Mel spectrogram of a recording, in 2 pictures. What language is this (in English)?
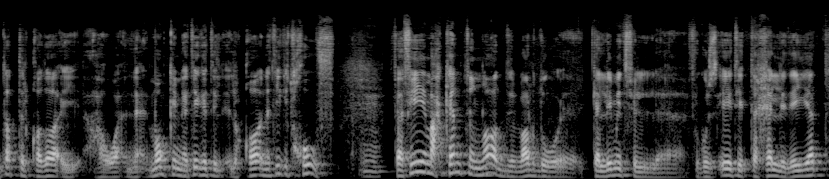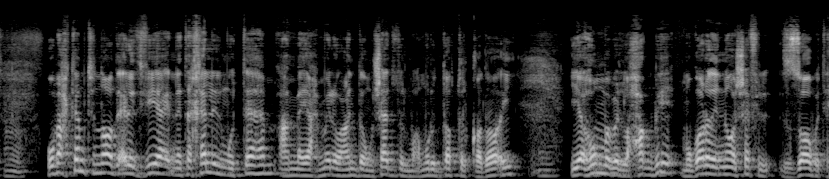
Arabic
